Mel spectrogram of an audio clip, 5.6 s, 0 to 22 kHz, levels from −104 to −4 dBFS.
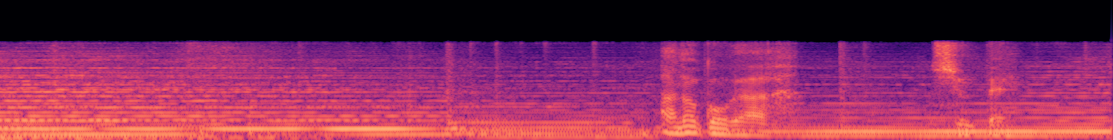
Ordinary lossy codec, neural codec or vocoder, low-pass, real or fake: none; codec, 16 kHz, 6 kbps, DAC; 7.2 kHz; fake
